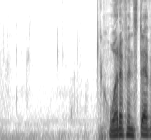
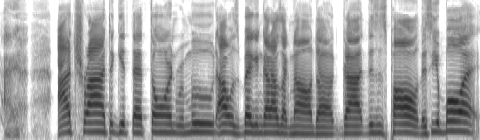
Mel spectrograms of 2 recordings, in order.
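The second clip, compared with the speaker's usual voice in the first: higher, pleading buddy tone; casual pleading apostle, pitched up; Paul begging God; 6 semitones higher than usual. Retold or imitated. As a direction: beg God like an old friend. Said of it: "He says".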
